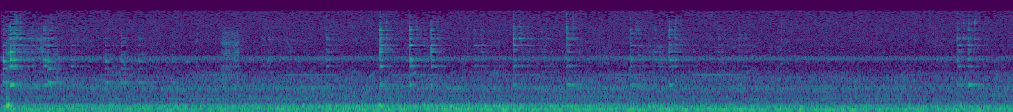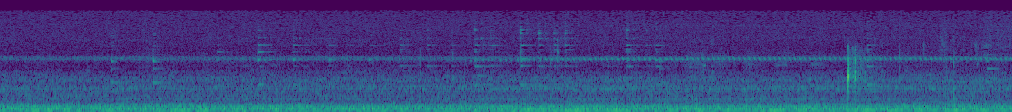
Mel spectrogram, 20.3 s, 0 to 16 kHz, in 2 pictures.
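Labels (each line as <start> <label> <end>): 0.0 Distant cowbells ringing faintly. 8.4
2.1 Radio static noise. 2.4
9.2 A cowbell sounds in the distance. 9.9
11.1 A cowbell sounds in the distance. 11.8
12.8 Distant, faint cowbell sounds. 20.3
18.5 A distant loud thump is heard. 18.9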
